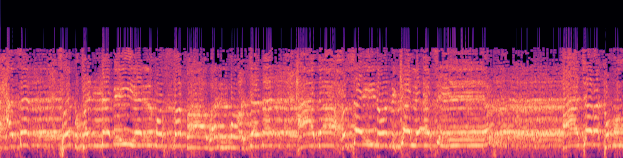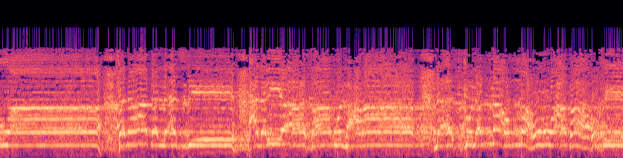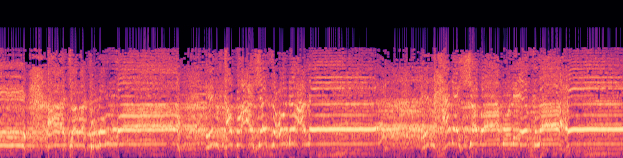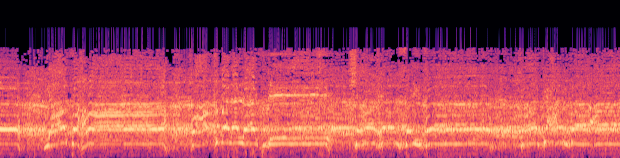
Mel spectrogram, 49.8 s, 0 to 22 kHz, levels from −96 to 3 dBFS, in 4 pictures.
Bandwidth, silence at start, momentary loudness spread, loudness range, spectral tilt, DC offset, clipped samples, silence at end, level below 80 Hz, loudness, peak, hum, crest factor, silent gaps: 6.8 kHz; 0 s; 3 LU; 2 LU; -4 dB/octave; under 0.1%; 0.5%; 0 s; -46 dBFS; -7 LUFS; 0 dBFS; none; 8 dB; none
